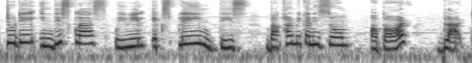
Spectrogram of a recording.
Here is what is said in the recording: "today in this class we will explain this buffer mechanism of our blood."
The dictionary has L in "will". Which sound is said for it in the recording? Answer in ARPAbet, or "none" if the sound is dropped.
L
